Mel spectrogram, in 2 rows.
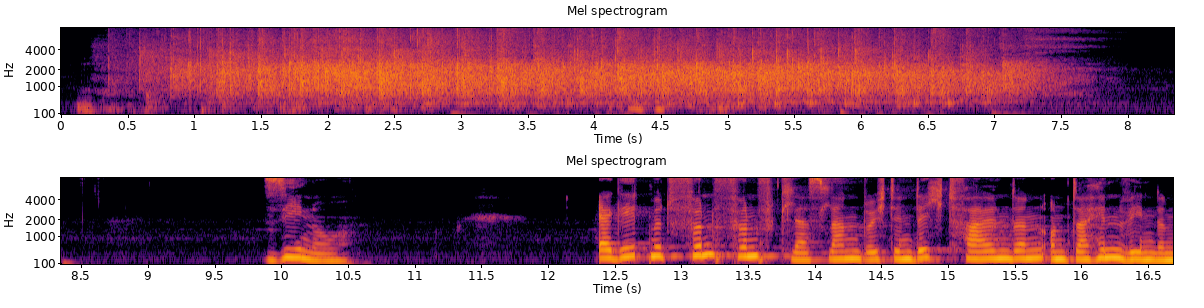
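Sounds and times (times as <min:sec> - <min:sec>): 
speech: 0:00.1 - 0:00.6, 0:10.0 - 0:10.6, 0:12.4 - 0:16.6
audience applause: 0:00.2 - 0:07.7.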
